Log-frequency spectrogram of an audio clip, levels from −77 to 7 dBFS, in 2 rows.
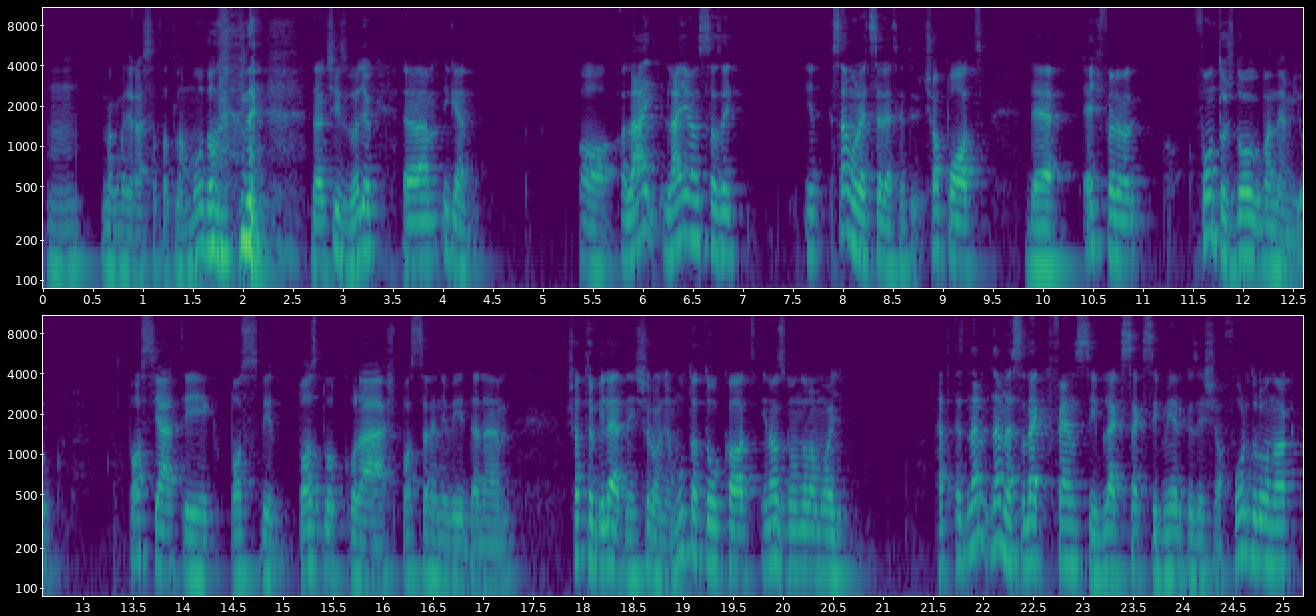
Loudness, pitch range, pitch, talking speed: -30 LUFS, 120-155 Hz, 135 Hz, 125 wpm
